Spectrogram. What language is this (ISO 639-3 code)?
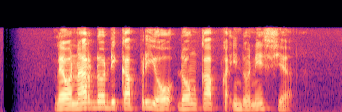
sun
